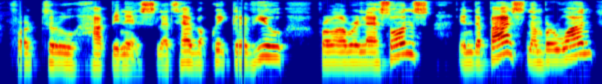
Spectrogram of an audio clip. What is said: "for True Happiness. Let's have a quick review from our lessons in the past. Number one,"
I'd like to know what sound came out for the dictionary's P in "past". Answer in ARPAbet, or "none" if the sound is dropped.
P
